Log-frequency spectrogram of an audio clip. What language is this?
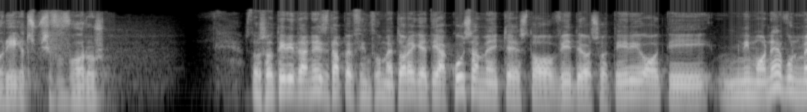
Greek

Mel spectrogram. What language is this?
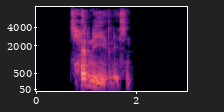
Kabyle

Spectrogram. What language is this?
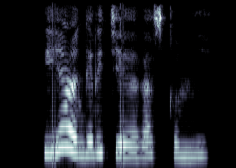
Kalenjin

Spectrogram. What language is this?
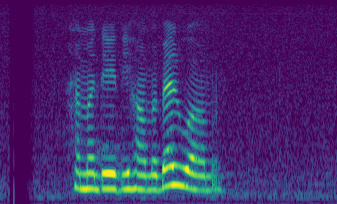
Sinhala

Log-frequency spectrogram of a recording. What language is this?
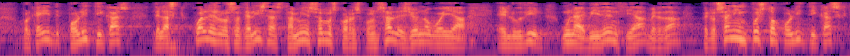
Spanish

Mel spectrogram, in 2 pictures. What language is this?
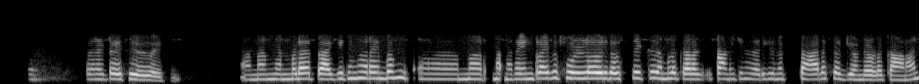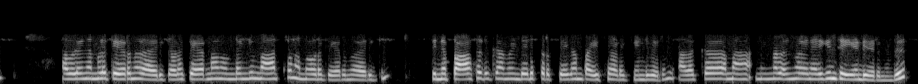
Malayalam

